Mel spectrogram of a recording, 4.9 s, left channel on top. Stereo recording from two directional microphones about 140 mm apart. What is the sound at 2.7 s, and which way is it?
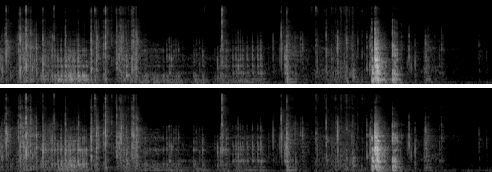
Wood, 10° left (ahead or behind).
